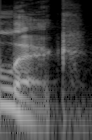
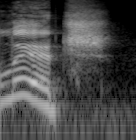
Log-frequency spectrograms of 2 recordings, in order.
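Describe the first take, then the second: First: The word ends with a k sound. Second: The word ends with a ch sound. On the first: This is the officially given pronunciation. "said that it's a lick" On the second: This is the speaker's own preferred pronunciation. "I would pronounce it Lich"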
